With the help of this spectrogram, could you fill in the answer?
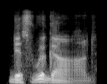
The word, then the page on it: disregard: British English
